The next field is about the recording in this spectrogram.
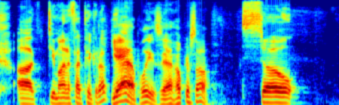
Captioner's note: none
